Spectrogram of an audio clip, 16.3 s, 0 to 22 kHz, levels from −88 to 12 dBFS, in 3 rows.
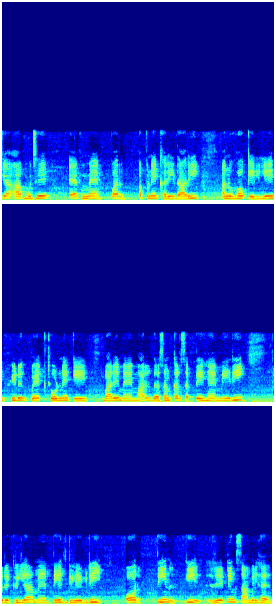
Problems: none marked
